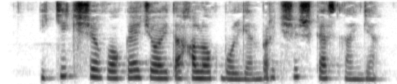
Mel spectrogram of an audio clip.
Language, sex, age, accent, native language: Uzbek, female, 18-24, Qashqadaryo, Uzbek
